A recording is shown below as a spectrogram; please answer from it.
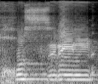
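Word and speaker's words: خسر: So now two sukuns are there. What do? We pronounce it normally and completely. Innal insana lafi khusr. That's all. Khusr. We just pronounce it khusr.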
